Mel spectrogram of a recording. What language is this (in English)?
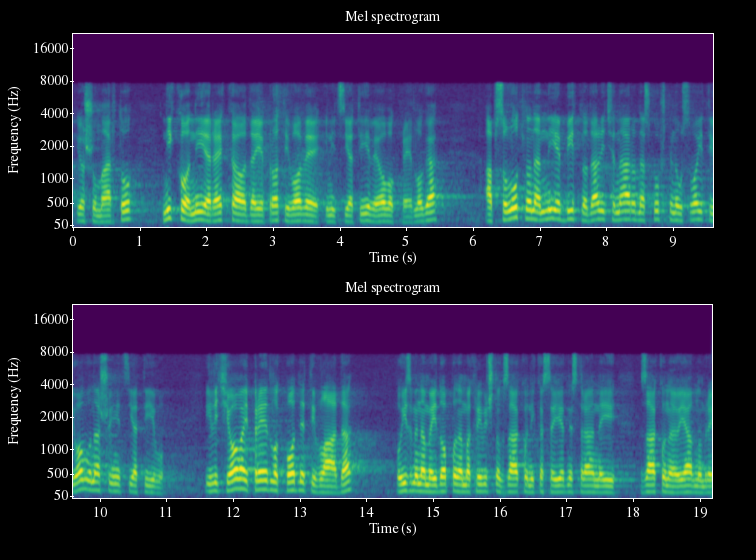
Serbian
